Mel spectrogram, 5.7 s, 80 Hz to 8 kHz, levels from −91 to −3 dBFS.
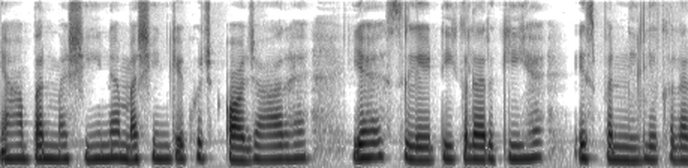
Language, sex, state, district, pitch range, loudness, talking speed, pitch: Hindi, female, Uttarakhand, Tehri Garhwal, 185-205 Hz, -19 LUFS, 190 wpm, 195 Hz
